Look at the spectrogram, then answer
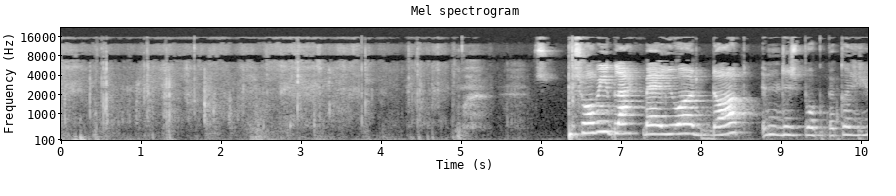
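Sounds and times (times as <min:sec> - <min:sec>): book pages rustling: 0:00.0 - 0:05.0.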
